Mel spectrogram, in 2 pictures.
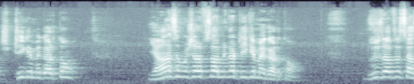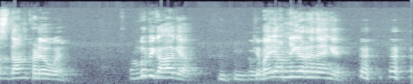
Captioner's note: laughter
